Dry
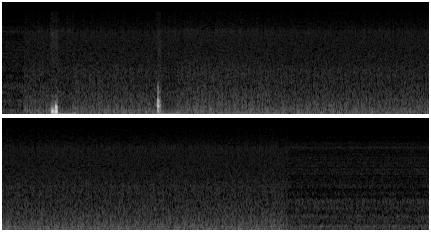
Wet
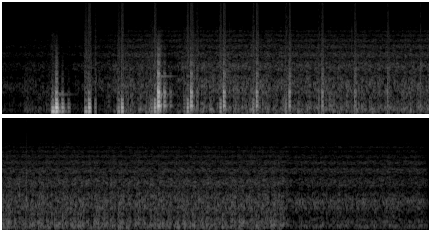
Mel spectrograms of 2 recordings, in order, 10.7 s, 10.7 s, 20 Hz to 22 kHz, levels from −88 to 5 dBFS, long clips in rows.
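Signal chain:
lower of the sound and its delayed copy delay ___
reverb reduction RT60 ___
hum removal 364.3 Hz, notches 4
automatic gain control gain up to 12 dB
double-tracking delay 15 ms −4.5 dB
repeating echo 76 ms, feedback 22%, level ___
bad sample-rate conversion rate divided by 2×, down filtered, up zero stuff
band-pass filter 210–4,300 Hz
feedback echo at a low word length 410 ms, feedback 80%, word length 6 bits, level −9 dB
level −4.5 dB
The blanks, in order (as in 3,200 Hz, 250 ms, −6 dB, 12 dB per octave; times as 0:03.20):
0.92 ms, 0.97 s, −17.5 dB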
